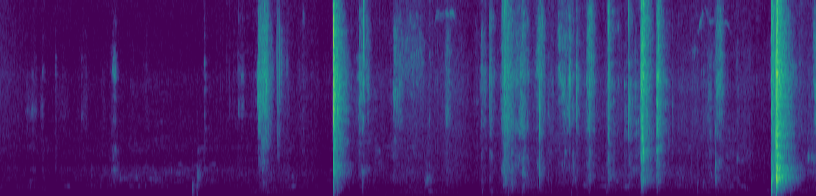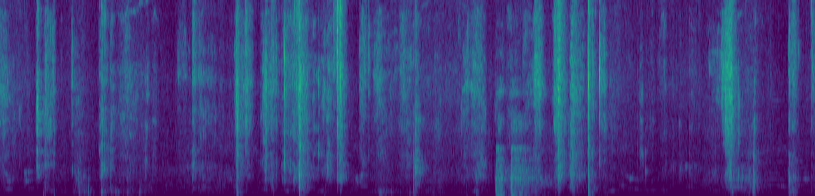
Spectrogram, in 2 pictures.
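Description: Paper wrapping being cut and torn open by hand, with scissor snips, crinkling and tearing. Scattered sharp clicks run through it, the loudest about three and eight seconds in.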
